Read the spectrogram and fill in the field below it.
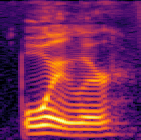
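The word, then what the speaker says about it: Euler: guys remember seeing this compound interest formula um Oiler spelled like this worked on this if I put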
